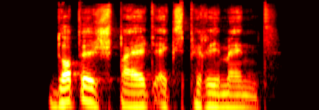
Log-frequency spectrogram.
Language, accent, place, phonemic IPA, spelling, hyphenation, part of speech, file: German, Germany, Berlin, /ˈdɔpəlʃpaltʔɛkspeʁiˌmɛnt/, Doppelspaltexperiment, Dop‧pel‧spalt‧ex‧pe‧ri‧ment, noun, De-Doppelspaltexperiment.ogg
- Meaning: double-slit experiment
